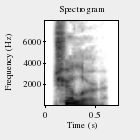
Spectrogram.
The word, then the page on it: chiller: British English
